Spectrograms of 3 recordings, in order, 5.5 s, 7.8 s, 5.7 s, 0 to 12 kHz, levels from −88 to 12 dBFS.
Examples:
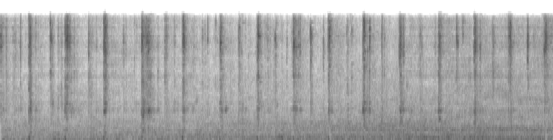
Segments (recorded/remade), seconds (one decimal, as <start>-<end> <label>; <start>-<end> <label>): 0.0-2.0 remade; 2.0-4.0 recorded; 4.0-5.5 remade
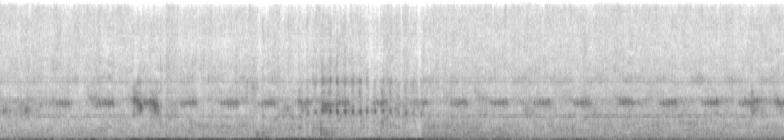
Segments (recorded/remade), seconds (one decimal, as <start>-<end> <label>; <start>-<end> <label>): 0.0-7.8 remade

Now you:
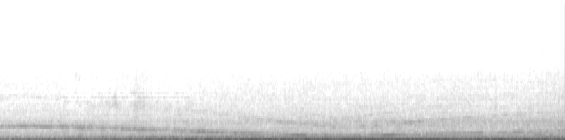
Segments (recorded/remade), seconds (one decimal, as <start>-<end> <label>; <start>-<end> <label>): 0.0-0.6 recorded; 0.6-1.9 remade; 1.9-5.7 recorded

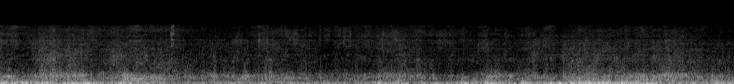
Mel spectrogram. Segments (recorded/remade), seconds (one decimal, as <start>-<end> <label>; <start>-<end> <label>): 0.0-0.8 recorded; 0.8-1.3 remade; 1.3-2.3 recorded; 2.3-6.7 remade; 6.7-7.3 recorded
